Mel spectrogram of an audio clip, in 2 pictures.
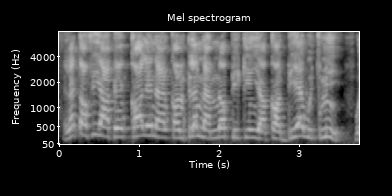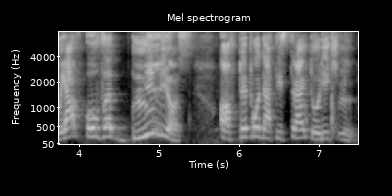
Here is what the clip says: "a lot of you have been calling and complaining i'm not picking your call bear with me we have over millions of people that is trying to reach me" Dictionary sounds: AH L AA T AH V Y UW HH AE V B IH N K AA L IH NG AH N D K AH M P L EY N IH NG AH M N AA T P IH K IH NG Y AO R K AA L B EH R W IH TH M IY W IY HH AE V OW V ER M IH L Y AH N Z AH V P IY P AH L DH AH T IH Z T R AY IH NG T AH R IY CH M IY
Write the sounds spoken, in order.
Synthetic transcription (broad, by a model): L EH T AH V Y UW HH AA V B IH N K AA L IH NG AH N K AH M P L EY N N AH M N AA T P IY K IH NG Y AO K AA L B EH W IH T M IY W IY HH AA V OW V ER M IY L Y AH N S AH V P IY P AH L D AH T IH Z T R AY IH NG T AH R IY CH M IY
